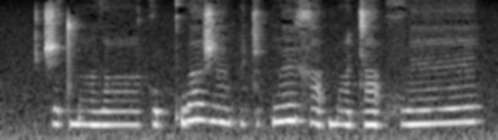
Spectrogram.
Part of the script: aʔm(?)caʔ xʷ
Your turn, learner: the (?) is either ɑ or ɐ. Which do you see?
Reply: ɑ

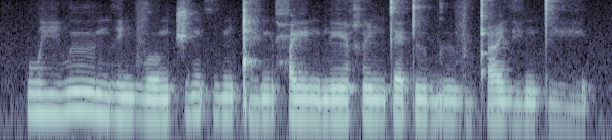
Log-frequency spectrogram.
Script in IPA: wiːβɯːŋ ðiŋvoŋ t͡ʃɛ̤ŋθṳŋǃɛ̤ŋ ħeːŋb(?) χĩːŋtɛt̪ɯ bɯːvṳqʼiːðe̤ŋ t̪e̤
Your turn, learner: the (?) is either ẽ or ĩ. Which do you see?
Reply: ẽ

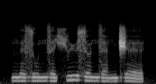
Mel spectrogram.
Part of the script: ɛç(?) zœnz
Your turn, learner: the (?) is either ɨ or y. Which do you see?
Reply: y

